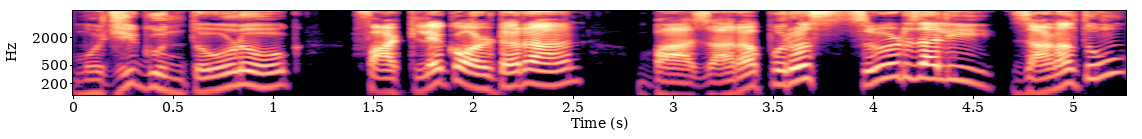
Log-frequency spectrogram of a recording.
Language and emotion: Goan Konkani, happy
